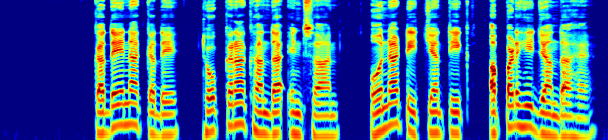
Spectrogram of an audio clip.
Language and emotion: Punjabi, neutral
